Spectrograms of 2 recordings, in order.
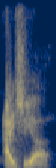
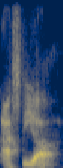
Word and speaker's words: Ashia: No, don't say Aisha. Officer Ashia. Yeah, that's how you say it.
